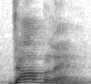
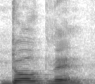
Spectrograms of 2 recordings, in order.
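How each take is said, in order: First: Said in the usual way. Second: Slow "Dublin" with a d for the b, "Dudlin"; puppet's mispronunciation. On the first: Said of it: "How come I can say it". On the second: Shown as a demonstration. Puppet demanding "say it like me", "Dublin" slowly said as "Dudlin". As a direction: draw out "Dublin" as "Dood-lin". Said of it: "say it like me".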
